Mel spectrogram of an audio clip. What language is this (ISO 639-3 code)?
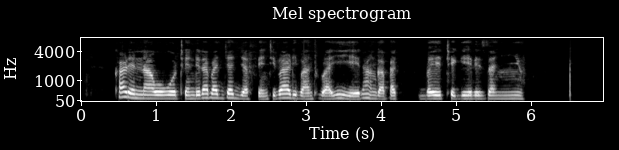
lug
